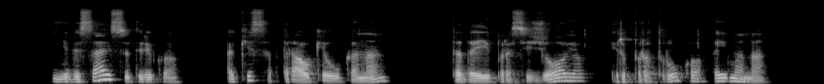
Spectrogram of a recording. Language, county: Lithuanian, Klaipėda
